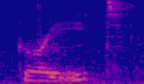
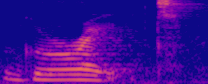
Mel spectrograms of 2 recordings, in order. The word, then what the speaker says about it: great: we talked about how it has the word eat at the end even though it doesn't say great it says great like I hope you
